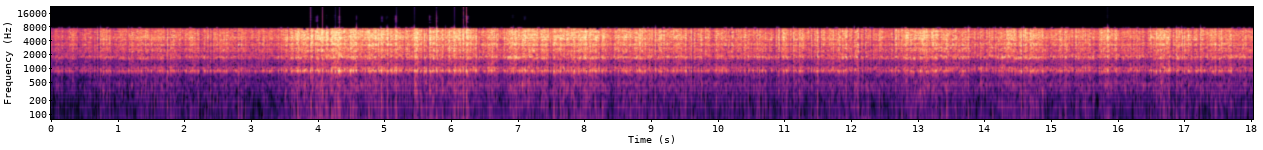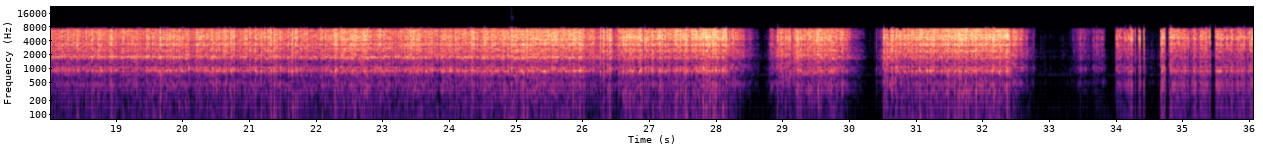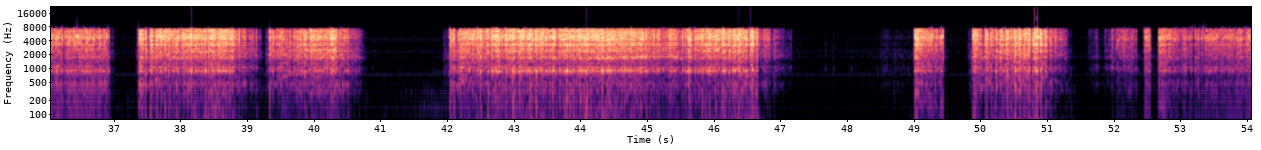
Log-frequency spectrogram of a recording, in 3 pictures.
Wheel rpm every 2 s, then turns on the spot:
230, 240, 240, 230, 230, 230, 230, 230, 230, 230, 240, 230, 210, 210, 120, 140, 60, 20, 50, 150, 50, 170, 220, 90, 20, 100, 10.
32-36 52-54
